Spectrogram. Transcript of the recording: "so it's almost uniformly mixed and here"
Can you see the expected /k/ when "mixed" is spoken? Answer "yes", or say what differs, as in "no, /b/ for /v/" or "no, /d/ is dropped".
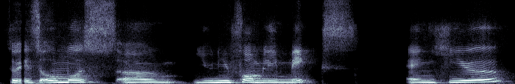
yes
